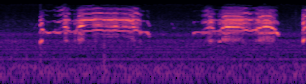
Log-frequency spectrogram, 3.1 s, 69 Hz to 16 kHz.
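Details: Peregrine falcons at Karlsruhe on 30 May 2010, 7:27, giving two rasping, buzzy, harmonic wails of under a second each, introduced by short clipped notes, over a faint steady background.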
